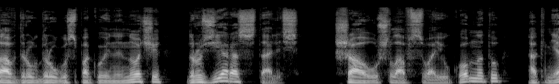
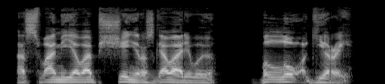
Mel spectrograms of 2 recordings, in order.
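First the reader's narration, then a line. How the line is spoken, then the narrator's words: Contemptuous snort. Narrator (Russian): презрительно фыркнула Мэйли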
